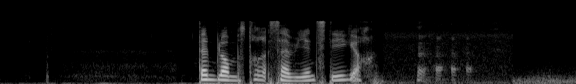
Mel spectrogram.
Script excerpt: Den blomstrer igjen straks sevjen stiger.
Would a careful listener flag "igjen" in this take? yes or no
yes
